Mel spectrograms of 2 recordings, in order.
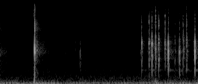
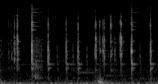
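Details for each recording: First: Phoenix45 keyboard, red aluminum case over brass weight, 2U backspace: quick even soft clacks with no ping, rattle or hollow echo, much better, backspace sounds good. Normal typing sound. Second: Phoenix45 keyboard, red aluminum case over brass weight, built without foam: each keystroke clacks and leaves a short metallic ring; desk and desk mat may contribute, but the board itself pings, so foam is to be added. Case ping.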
